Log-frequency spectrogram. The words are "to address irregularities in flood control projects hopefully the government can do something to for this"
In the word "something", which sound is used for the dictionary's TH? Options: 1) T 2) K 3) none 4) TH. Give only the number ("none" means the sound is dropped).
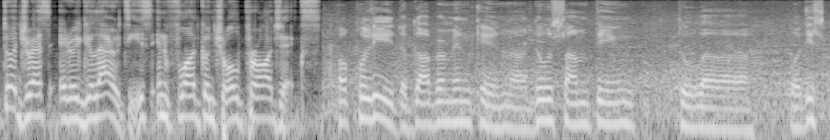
1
